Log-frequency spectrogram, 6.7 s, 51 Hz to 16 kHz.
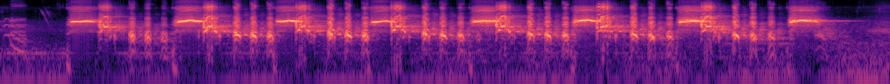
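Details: Grey francolin, known locally as teetar, calling loudly: harsh, high, squeaky multi-note phrases repeated about every 0.75 seconds, each phrase ending in a sharp rising whistle, eight phrases in a steady rhythm, with no other clear sounds.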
